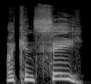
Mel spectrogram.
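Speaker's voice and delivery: very high, thrilled exclamation; amazed cry at sight returning; exclaiming. A narrator's reading. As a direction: burst out with it, voice leaping up. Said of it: "Matt exclaimed".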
